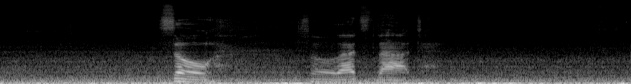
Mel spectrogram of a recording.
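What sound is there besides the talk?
car driving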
